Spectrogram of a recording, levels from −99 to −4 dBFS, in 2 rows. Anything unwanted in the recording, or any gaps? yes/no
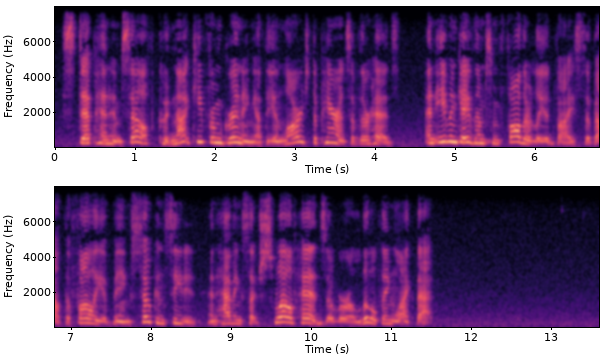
no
